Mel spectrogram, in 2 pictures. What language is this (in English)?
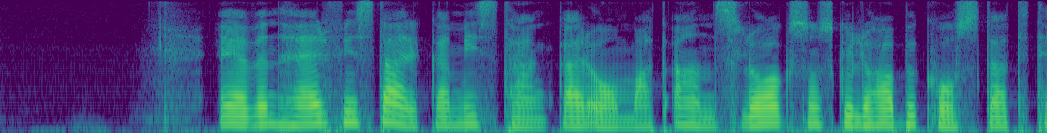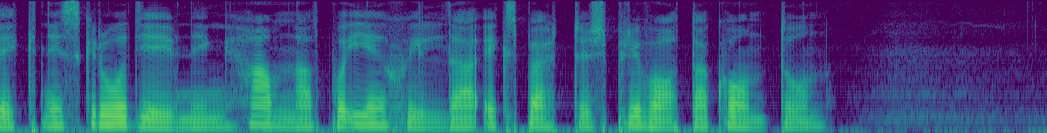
Swedish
